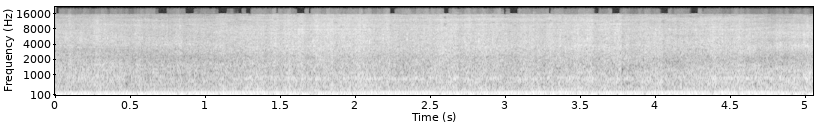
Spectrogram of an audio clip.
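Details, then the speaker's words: Nissan 200SX at steady low drone with an uneven stumbling beat about three or four a second, misfiring every now and again; number one cylinder missing and backfiring out of the number one hole, with a spark discharge suspected nearby. "definitely hear it misfiring every now and again"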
